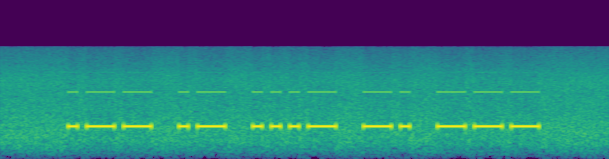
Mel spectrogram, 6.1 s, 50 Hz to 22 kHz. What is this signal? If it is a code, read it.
Morse code (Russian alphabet), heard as a keyed tone, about 13 wpm, 820 Hz. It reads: ВАЖНО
